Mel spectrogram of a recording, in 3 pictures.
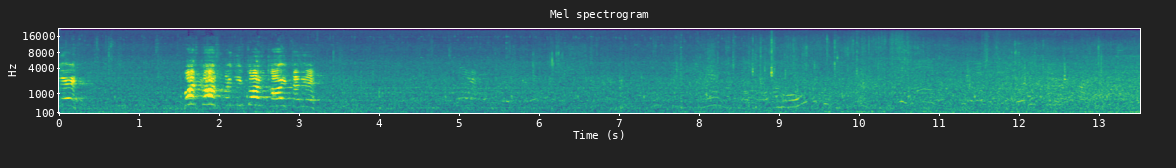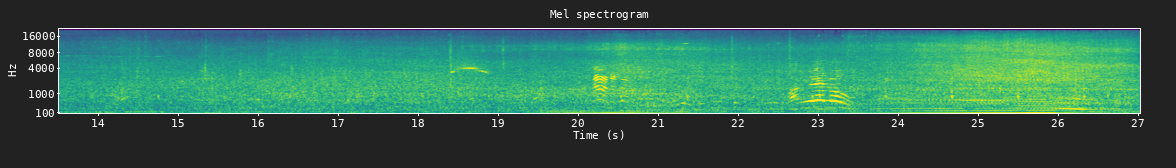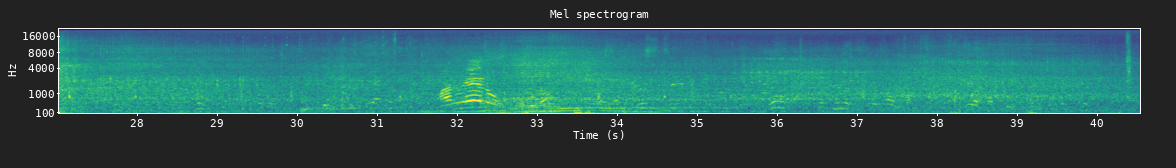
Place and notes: Berlin, Hermannstrasse - following a madman
walking along the street into the subway station and following a mad guy who was stopping every once in a while and shouting at the top of his lungs towards unspecified direction. he got on the train and rode away but i could still see him shouting in the car, waving his hands and scaring the hell out of the other passengers.
Berlin, Germany, 30 May 2015, 14:57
